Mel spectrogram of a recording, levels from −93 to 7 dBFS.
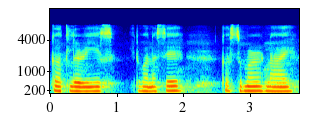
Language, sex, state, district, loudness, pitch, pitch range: Nagamese, female, Nagaland, Dimapur, -16 LUFS, 185 Hz, 180-195 Hz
